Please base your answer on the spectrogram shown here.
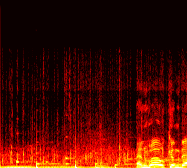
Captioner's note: applause and cheers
